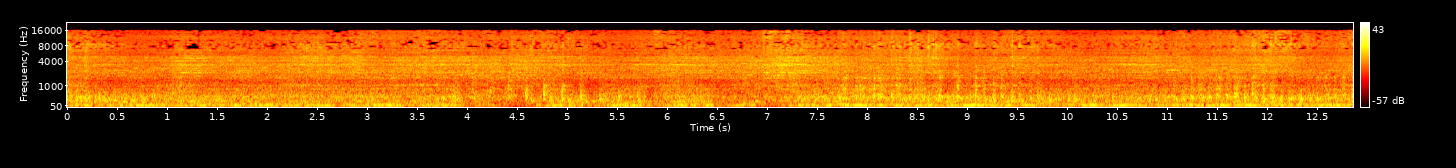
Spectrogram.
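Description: Crude oil train tank cars rolling past at speed: a steady, loud low rumble of steel wheels on the rails.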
